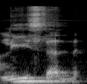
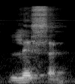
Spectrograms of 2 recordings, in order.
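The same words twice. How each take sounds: First: The first vowel is a long I sound. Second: The first vowel is a short I sound. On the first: The speaker calls it wrong. "It is not a long I sound" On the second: The speaker calls it right. "the I is a short I sound"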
